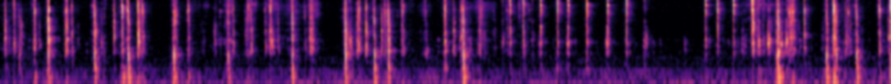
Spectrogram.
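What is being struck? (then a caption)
Plastic gaming keypad keys. Fingertips rapidly press and tap the backlit keys of a plastic Razer Tartarus Chroma gaming keypad. The result is a fast, uneven stream of short, dry clicks and clacks with bright edges, each dying away almost at once over a quiet low background.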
